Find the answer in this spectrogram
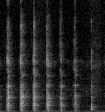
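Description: A man laughing hard in a steady run of short "ha" pulses, about four a second, each dropping in pitch, growing fainter and dying away near the end.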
